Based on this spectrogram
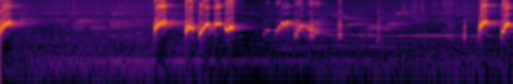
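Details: Morning song of a Red-whiskered bulbul, used to train other caged bulbuls, with double twisted notes: loud rapid bursts of bright, twisting, warbled notes, a softer run of chirps in the middle, and a thin steady tone beneath.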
